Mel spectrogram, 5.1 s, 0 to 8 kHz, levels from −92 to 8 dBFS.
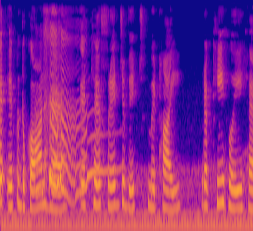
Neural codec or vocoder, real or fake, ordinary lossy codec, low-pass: none; real; none; 7.2 kHz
